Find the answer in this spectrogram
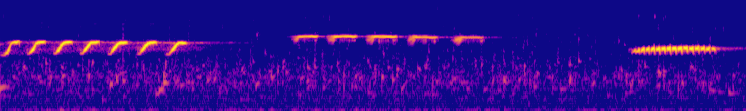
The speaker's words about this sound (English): This is Bird Note. The Western Meadowlark and the American Dipper or Water Ouzel.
